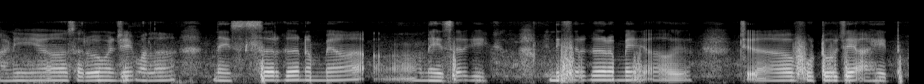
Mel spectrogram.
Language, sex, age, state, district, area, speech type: Marathi, female, 30-45, Maharashtra, Ratnagiri, rural, spontaneous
